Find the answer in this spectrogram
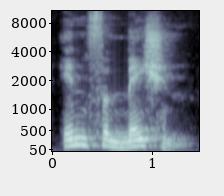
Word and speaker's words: information: But the stress as far as information is concerned is at the 3rd syllable, that is MA, information. And in thermometer, it occurs at the 2nd syllable, thermometer. In motif, it occurs at the 2nd syllable, motif.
